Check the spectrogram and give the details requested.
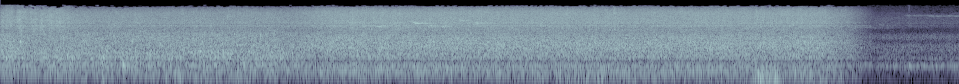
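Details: Steady rushing water like a stream or small waterfall fills most of the recording, then cuts off to near silence, with no animal calls heard.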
